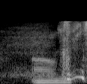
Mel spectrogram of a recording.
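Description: A single close-up sneeze: a brief voiced intake of breath followed by a sharp, hissy burst of air, loud and on its own with no talking over it.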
